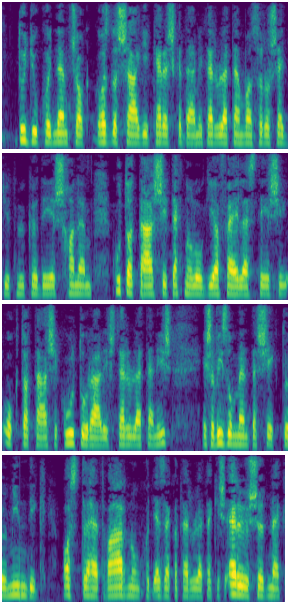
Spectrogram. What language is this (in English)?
Hungarian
